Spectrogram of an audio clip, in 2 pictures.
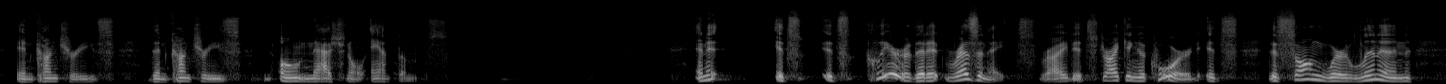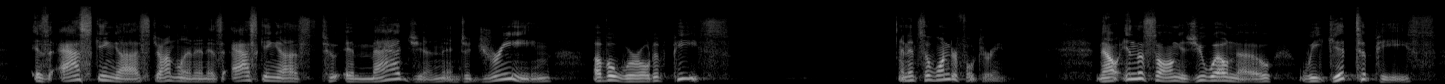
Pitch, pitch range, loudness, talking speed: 235 Hz, 160-270 Hz, -32 LUFS, 125 wpm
